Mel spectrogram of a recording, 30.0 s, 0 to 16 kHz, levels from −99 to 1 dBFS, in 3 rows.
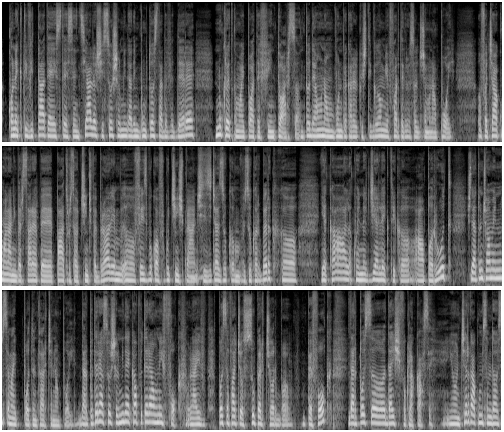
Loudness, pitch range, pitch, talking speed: -20 LUFS, 140-180 Hz, 155 Hz, 195 wpm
